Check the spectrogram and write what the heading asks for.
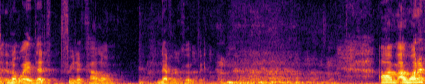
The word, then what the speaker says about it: Kahlo: Kahlo, yeah.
